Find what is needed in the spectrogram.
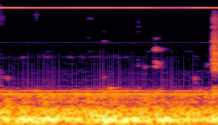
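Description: A steady low hum with no other sound.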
